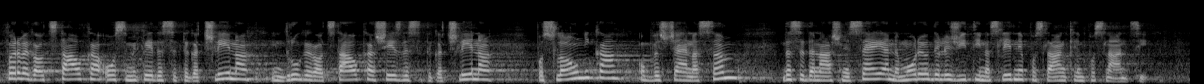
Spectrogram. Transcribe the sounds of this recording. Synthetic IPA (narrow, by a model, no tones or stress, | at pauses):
pəɾʋɛɡaɔt̪st̪aːwkaʔoːsəminpeːd̪d̪ɛsɛt̪ɛɡat͡ʃleːnaind̪ɾuɡɛɡaɔt̪st̪aːwkaʃeːzd̪ɛsɛ̥t̪ɛɡat͡ʃleːna | pɔslɔwnikaɔbʋɛʃt͡ʃɛːnasəmd̪asɛd̪anaːʃnɛsɛːjɛnɛmoːɾɛjɔd̪ɛlɛʒiːt̪inasleːd̪nɲɛpɔslaŋkɛinpɔslaːnt̪sḭ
